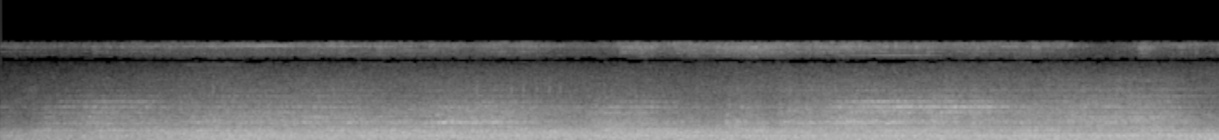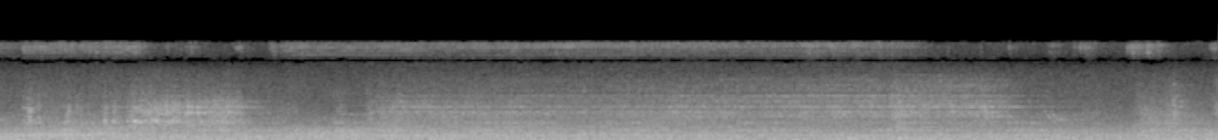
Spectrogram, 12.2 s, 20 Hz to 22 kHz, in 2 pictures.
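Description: NJ Transit electric commuter train (ALP-46A locomotive with Comet V cars) approaching around a curve: a steady rushing of wheels on rail that swells over the first couple of seconds, with faint high wheel squeal coming and going.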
